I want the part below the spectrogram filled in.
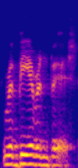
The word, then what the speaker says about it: Rivierenbuurt: but the pronunciation is Rivierenbuurt.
